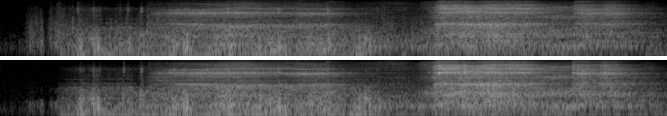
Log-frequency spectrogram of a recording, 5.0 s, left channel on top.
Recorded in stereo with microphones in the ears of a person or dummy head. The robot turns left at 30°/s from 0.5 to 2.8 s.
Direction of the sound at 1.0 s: 10° right.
